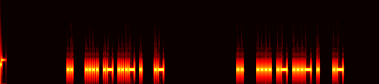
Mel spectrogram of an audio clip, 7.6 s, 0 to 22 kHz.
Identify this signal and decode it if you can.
Morse code, heard as a keyed tone, about 30 wpm, 700 Hz. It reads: I HAVE A I HAVE A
